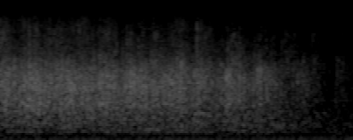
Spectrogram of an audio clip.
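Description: Sustained audience applause, a dense wash of many hands clapping at steady loudness that begins to taper off near the end, with no voices standing out.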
